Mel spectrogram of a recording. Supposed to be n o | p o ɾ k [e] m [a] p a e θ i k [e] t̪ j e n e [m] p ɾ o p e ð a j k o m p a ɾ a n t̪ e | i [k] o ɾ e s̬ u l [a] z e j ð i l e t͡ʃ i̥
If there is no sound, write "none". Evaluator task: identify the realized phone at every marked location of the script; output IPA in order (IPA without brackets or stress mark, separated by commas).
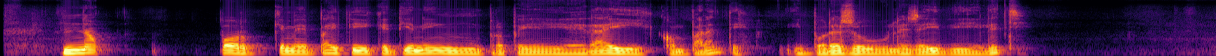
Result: e, e, e, ŋ, p, e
